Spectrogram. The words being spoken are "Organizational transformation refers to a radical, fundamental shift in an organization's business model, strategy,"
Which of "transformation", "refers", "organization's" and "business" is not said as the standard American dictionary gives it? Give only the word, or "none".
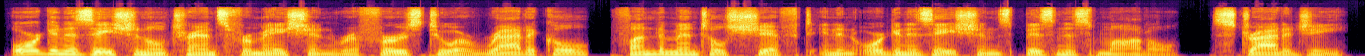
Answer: none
